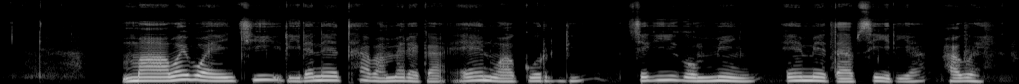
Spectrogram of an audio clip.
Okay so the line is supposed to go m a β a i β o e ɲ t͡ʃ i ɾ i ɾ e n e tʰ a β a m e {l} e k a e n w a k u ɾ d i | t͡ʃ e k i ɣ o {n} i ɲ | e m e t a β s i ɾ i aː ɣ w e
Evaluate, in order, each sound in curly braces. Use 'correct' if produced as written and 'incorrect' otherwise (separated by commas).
incorrect, incorrect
